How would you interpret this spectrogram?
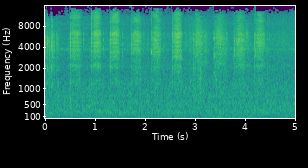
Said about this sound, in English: Freeze your head in this position. Freeze. I will spray above your head, okay? Raise your vibration.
